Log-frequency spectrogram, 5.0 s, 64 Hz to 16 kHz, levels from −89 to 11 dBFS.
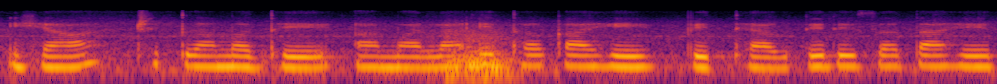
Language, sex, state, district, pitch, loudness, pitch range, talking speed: Marathi, female, Maharashtra, Gondia, 205 Hz, -16 LUFS, 200-215 Hz, 95 wpm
